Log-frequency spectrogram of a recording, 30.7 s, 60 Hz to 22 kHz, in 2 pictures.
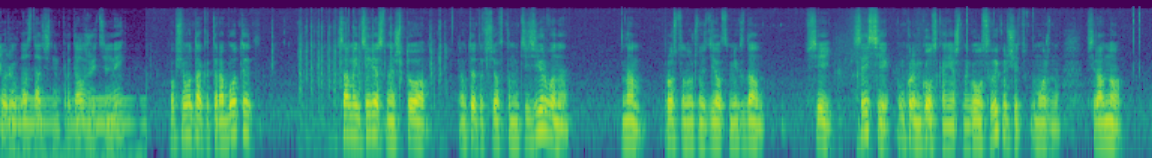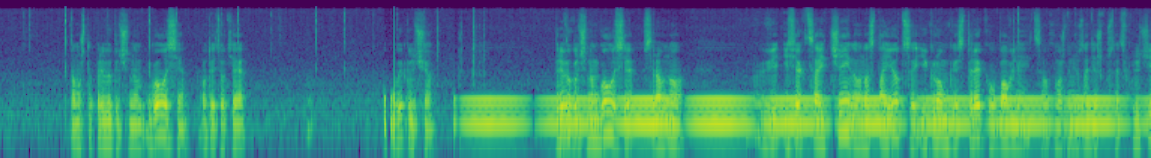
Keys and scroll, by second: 1.9 space, 22.1 space.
